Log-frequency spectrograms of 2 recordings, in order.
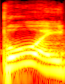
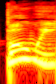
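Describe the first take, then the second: First: The word sounds exactly like 'boy'. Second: The word sounds different from 'boy'. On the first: Listeners here would hear the word for a young male. "if I said boy to someone here, they would assume I was talking about a small human" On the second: Listeners here would hear the word for a floating marker. "But buoy is what we call it here"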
